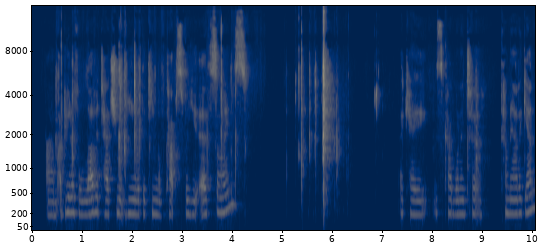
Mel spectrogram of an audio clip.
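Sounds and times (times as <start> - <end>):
cards shuffling: 5.2 - 6.3.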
